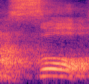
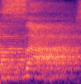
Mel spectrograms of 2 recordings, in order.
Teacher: Kalau sod pangkal lidah menukik dan langit-langit pun menukik karena dia itbal. Maka kalau sin kondisi lidah atau bagian yang normal kita baca sa. Kalau sod dia tidak normal, harus tetap powernya so.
